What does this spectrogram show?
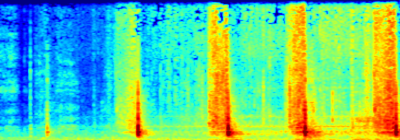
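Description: A knife chops steadily on a cutting board, about six crisp thuds in an even rhythm that grow louder and busier toward the end, with no voices.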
